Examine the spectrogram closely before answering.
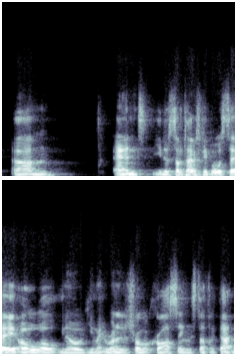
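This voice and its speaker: In an American accent, a man talks at a fairly low pitch. Nothing much is heard behind him. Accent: American, slight nasal tone. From US South. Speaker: political party member living in Northern Ireland. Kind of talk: casual chat.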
